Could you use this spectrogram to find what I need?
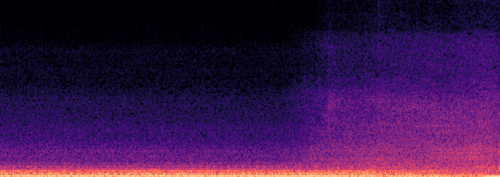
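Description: A truck passes close by on the road.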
